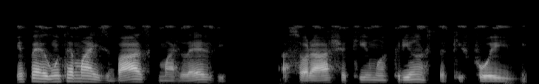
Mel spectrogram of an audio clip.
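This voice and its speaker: With a northeastern Brazilian accent, a man talks at a moderate pace in a fairly low voice with lively intonation. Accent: northeastern Brazilian (Ceará). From Ceará, northeast Brazil. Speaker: audience participant. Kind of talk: asking a question.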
